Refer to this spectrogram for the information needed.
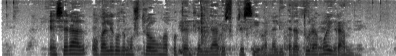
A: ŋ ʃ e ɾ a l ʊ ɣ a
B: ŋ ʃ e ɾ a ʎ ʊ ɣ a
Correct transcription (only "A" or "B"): A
